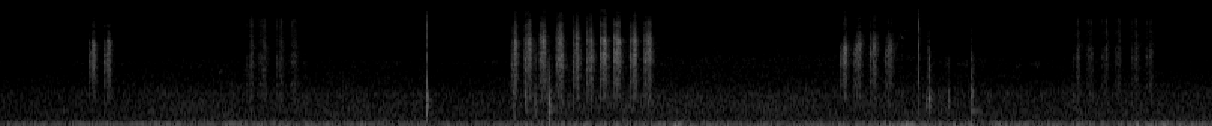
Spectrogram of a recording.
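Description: Small bird's alarm chatter: short, rapid rattling bursts repeated every second or two, the longest and loudest about halfway through, typical of a parent bird scolding a snake raiding its nest.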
